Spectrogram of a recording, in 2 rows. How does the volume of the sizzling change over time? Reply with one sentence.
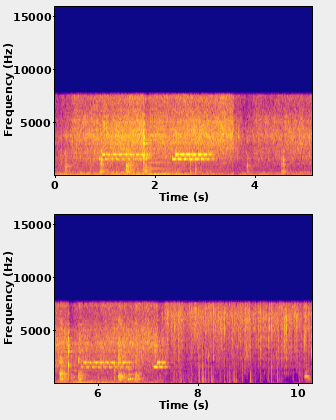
The volume of the sizzling goes down.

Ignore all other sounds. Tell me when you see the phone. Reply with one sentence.
You can hear the phone from 0.7 to 3.2 s and from 5.5 to 7.4 s.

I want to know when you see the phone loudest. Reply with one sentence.
The volume of the phone peaks at 3 seconds.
